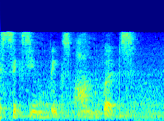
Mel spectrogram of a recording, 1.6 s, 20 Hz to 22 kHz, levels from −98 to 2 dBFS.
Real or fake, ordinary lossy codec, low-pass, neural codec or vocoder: fake; none; none; codec, 16 kHz, 1.1 kbps, Voila-Tokenizer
